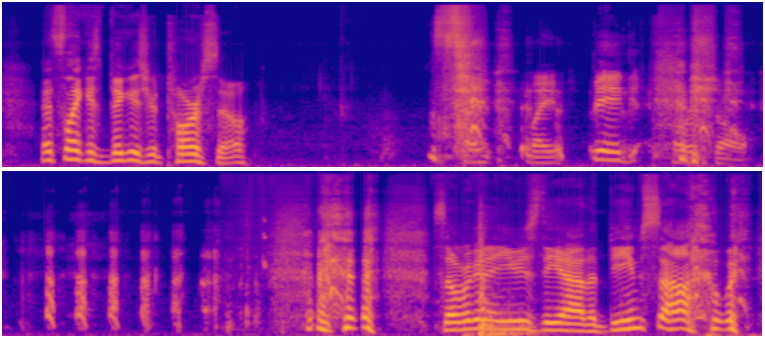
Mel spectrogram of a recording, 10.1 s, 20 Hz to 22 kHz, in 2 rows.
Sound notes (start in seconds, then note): 4.9 laughing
